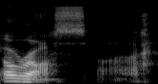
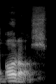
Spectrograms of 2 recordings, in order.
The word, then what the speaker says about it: Orosz: It's called The Pragmatic Engineer by, another interesting name, Gergely Oros. I mean, in Polish, you would read it as Orosz, but I'm sure that's not the way it's usually pronounced.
